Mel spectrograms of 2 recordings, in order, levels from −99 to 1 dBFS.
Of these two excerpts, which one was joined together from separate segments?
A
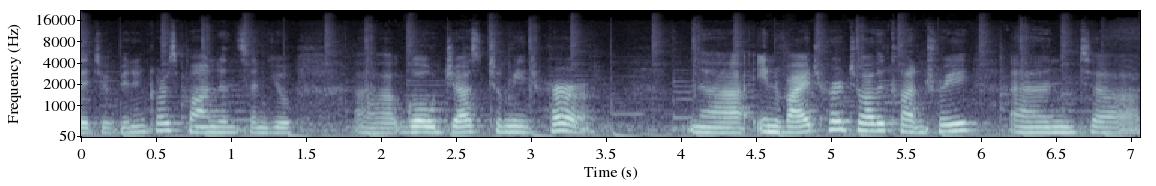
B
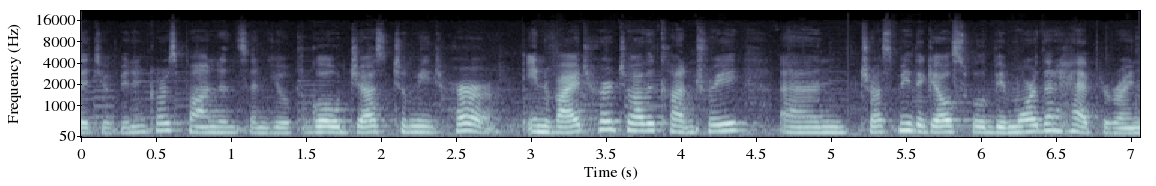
B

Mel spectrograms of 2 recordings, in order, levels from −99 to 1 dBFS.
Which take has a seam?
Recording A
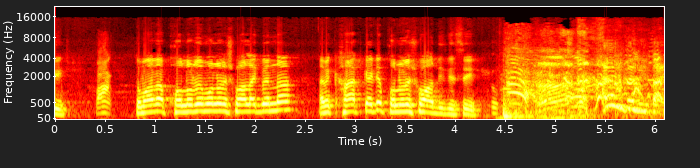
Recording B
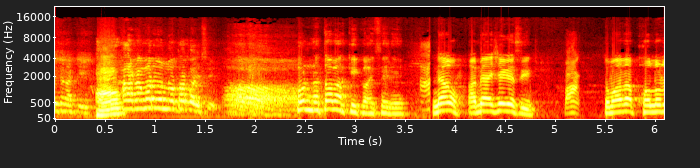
B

